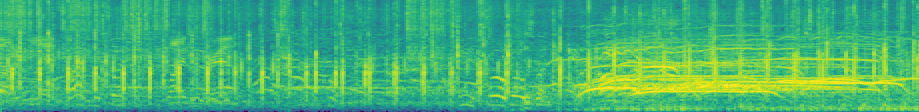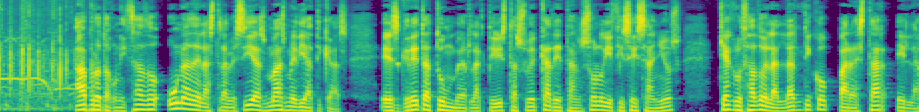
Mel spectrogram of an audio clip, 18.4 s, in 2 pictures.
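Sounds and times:
applause as an ovation: 0:00.0 - 0:10.2
speech: 0:10.0 - 0:18.3.

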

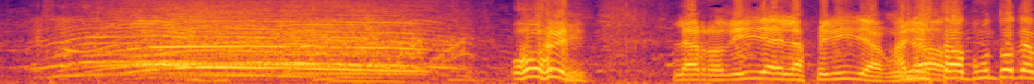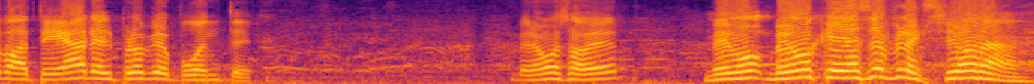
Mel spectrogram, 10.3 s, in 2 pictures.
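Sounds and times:
people shouting: 0:00.0 - 0:02.9, 0:08.7 - 0:10.3
speech: 0:02.6 - 0:06.6, 0:07.7 - 0:10.3.

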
